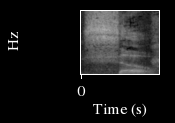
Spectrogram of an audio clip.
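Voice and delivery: soft, halting, awkward check-in; hesitate, then lift the question tentatively. Retold or imitated. Truck owner after an awkward stare with the driver, retold awkwardness. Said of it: "'cause I got too awkward".

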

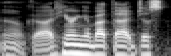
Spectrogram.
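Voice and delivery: low, soft, deflated groan of dismay; heartbroken. Real, not acted. Fan hearing about a deepfaked young Mark Hamill, quietly heartbroken. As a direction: say it quietly, well down in pitch, as if wounded. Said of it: "just broke my heart".

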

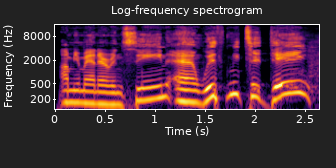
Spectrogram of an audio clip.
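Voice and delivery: loud, upbeat show opener; show host intro. Acted. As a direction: hype up the show intro, drawing out names. Podcast host opening the show.

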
